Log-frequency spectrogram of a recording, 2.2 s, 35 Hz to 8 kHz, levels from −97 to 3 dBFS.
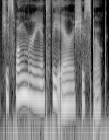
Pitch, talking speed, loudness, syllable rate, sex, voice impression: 165 Hz, 245 wpm, -18 LUFS, 5.7 syllables/s, female, feminine, slightly adult-like, slightly weak, soft, slightly muffled, cute, friendly, sweet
